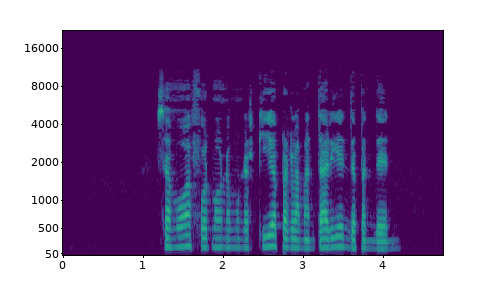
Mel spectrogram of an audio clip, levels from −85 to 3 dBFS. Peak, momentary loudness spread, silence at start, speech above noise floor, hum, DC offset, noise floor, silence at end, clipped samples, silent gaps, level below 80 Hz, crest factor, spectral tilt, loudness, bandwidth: -12 dBFS; 9 LU; 1.2 s; 42 dB; none; under 0.1%; -74 dBFS; 0.6 s; under 0.1%; none; -80 dBFS; 20 dB; -4 dB/octave; -31 LUFS; 11.5 kHz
